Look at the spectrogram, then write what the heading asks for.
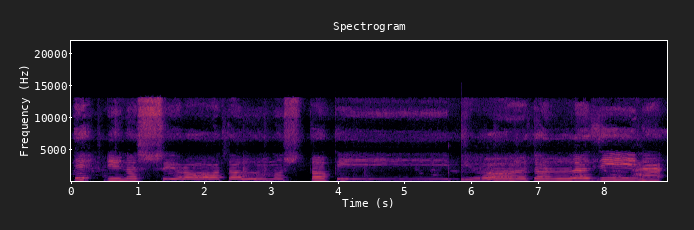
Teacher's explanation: huruf shad yang makhrajnya di ujung lidah bertemu dengan pangkal gigi seri bawah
